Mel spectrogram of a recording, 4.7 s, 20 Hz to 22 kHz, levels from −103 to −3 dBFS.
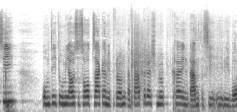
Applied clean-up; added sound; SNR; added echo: neural mask model RNNoise.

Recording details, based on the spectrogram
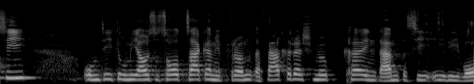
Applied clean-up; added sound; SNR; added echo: neural mask model Resemble Enhance denoiser.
